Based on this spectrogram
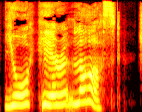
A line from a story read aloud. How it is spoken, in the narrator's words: she sobbed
